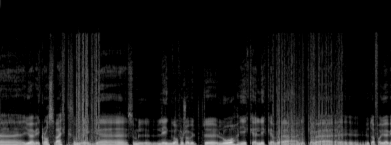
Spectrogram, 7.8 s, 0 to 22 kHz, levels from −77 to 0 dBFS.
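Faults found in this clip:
Loose connector crackle on the speech, 1.28–1.98 s and again 5.29–6.94 s. Irregular scratchy bursts, signal chopping in and out as a worn or dirty contact makes and breaks. Any DC on the line adds the pops. Check the cable and jack.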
